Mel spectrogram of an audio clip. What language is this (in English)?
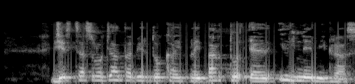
Esperanto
